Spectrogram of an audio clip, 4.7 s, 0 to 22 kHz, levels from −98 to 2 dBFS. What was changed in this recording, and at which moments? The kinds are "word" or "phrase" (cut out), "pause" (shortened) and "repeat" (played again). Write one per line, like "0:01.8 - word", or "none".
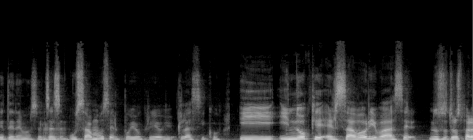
0:01.8 - word
0:02.3 - pause
0:03.1 - word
